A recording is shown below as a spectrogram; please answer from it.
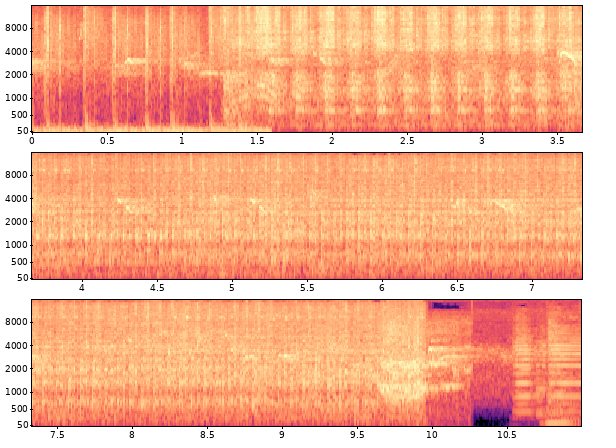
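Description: A walking-tractor engine starting: rapid low putting for about the first second and a half, then a steadier, higher-pitched running sound.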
